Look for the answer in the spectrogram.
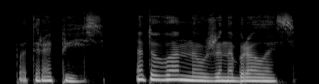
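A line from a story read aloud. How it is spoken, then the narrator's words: Hoarse excited whisper. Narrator (Russian): хрипло прошептал Альфа, с волнением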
